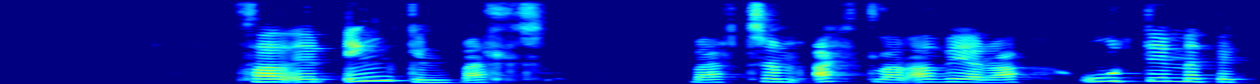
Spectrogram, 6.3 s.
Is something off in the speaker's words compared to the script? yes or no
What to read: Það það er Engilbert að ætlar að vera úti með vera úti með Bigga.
yes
